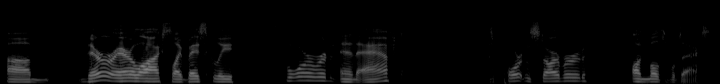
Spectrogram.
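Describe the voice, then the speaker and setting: Guy running an rpg online, clear voice, kinda rambly, bit dull dry audio. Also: medium pitch, fairly bright tone, dry recording. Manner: rambling, self-correcting. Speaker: game master. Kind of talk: casual online tabletop game running.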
